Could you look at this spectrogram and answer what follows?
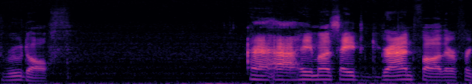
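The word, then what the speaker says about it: Rudolf: I'll tell you that that mess of characters is pronounced Rudolph he must hate grandfather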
